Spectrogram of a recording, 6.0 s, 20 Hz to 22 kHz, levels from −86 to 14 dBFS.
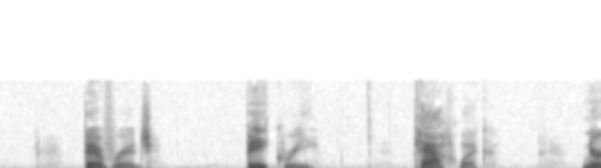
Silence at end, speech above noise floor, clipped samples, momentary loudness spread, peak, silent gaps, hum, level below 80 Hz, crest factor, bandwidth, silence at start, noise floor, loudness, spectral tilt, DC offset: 0 s; 38 dB; under 0.1%; 15 LU; -4 dBFS; none; none; -64 dBFS; 24 dB; 11.5 kHz; 0.85 s; -63 dBFS; -25 LUFS; -5 dB/octave; under 0.1%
